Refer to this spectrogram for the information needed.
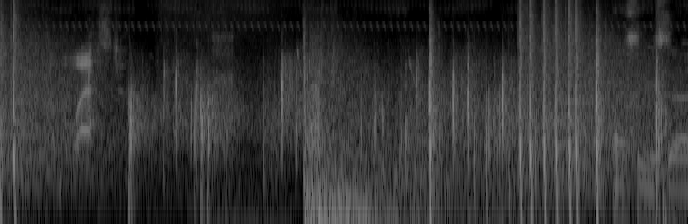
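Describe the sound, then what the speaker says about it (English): Infantry gunfire in the Arma military simulation game: sharp broadband shots and bursts, with several rapid volleys toward the end, over continuous battlefield rumble while people talk over radio. "Infantry fire on the west."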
